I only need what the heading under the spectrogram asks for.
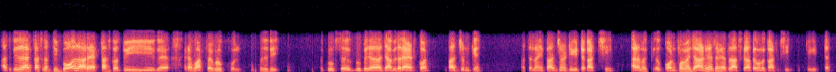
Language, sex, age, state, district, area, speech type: Bengali, male, 18-30, West Bengal, Kolkata, urban, conversation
